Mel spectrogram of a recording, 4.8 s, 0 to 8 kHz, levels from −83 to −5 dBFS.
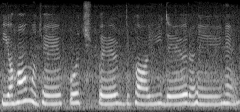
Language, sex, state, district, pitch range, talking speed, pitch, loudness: Hindi, female, Madhya Pradesh, Katni, 220-240 Hz, 100 wpm, 230 Hz, -16 LUFS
